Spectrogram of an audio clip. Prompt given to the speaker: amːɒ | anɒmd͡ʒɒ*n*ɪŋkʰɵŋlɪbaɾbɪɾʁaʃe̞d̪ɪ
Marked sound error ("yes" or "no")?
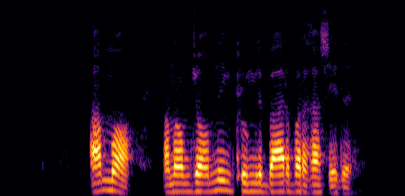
yes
